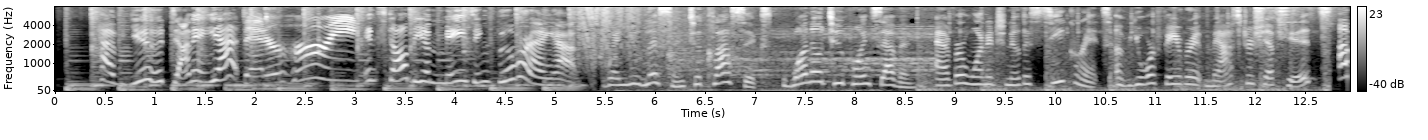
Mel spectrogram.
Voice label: imaging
